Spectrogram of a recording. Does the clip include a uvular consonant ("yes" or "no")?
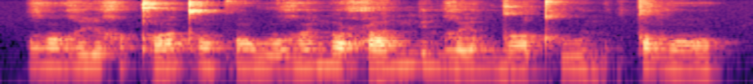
yes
